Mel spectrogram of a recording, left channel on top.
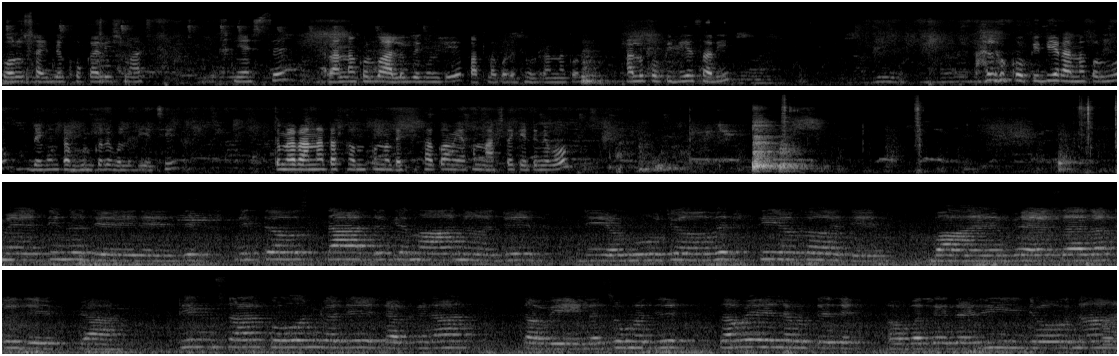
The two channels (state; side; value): different; both; correlation 0.00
